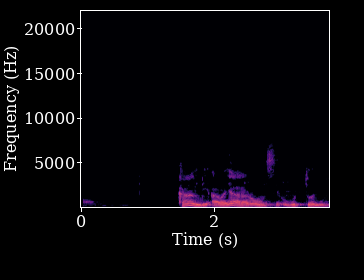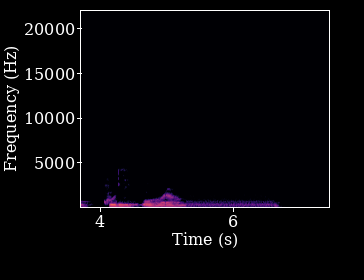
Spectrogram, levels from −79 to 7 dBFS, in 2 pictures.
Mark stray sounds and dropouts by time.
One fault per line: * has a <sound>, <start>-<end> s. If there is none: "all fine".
all fine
